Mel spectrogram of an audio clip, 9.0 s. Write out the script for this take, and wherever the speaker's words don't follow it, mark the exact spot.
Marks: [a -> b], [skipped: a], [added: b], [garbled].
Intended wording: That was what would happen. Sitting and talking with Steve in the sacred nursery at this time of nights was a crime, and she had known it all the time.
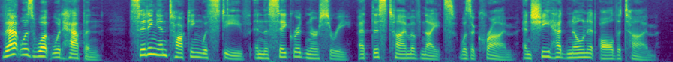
That was what would happen. Sitting and talking with Steve in the sacred nursery at this time of nights was a crime, and she had known it all the time.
